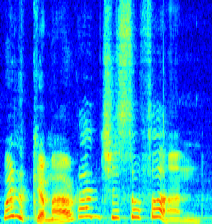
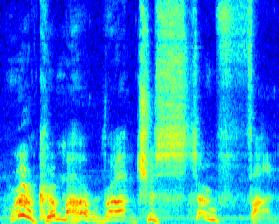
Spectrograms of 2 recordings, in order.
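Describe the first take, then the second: First: It is said in a put-on Mario voice. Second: It is said in a normal voice.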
